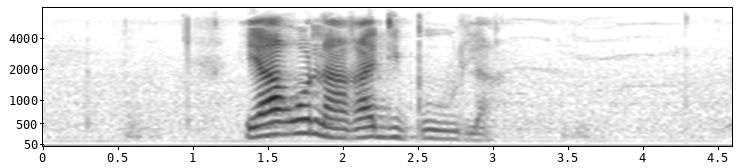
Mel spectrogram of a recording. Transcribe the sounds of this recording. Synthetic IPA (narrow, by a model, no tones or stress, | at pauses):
jaɣʊnaɣadipʼuːla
